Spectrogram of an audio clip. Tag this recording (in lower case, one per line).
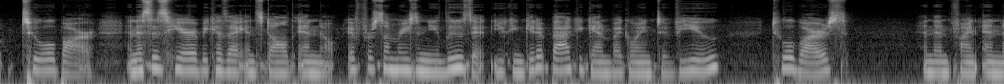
speech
